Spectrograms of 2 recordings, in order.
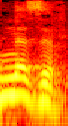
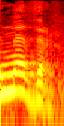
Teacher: A nadhr, and most of the people, when they talk about a nadhr, they said nazr. They use the zad instead of th or dh.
